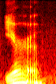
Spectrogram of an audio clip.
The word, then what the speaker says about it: gyro: And he was just like, "Euro." I was like, "All right, cool." But that was the first question. I was like, of anything that I could ask this man, how do you say it? And it's still gyro. I was like, I gotta know. Yeah. Us West Virginia rednecks say gyro.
